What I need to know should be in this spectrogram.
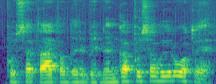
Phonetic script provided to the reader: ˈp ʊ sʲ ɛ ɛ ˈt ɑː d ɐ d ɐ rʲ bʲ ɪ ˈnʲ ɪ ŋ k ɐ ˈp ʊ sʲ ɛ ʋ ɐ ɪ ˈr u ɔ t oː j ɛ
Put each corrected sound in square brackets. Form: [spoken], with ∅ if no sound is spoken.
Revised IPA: ˈp ʊ sʲ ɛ ɛ ˈt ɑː [t] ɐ d ɐ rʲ bʲ ɪ ˈnʲ ɪ ŋ k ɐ ˈp ʊ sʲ ɛ ʋ ɐ ɪ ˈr u ɔ t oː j ɛ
